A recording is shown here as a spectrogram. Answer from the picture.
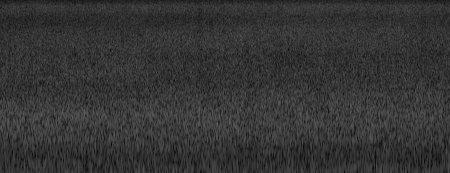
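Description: Shiraito Falls, a wide curtain of many thin streams of spring water seeping from between layers of rock and falling into a shallow pool, making a steady, even noise of falling water.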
